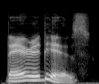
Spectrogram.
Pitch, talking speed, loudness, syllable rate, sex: 155 Hz, 180 wpm, -14 LUFS, 5.1 syllables/s, male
